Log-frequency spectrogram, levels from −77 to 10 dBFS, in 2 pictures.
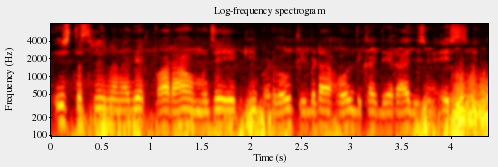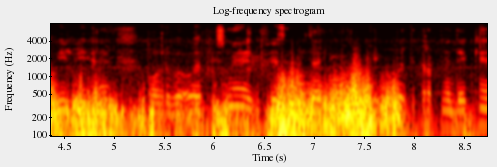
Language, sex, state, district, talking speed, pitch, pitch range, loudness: Hindi, male, Rajasthan, Bikaner, 205 wpm, 130 Hz, 125-140 Hz, -16 LUFS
